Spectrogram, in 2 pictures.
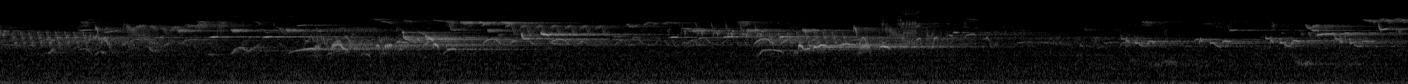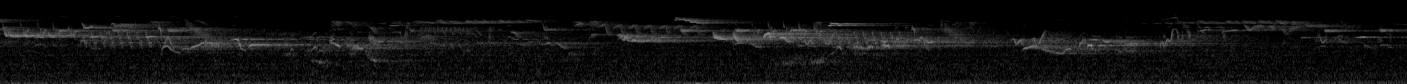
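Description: Several songbirds singing at once: many overlapping short whistled and trilled phrases, with a quieter stretch about ten seconds in.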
